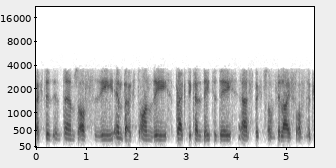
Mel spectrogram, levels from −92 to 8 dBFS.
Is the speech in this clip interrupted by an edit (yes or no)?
no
